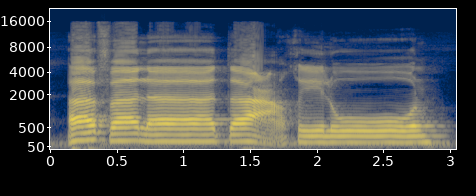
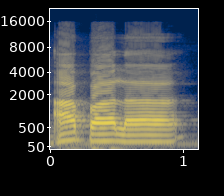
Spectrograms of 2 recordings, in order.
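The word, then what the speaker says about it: أفلا تعقلون: Kemudian, afalaa taqilun. Berhati-hatilah saat mengucapkan huruf fa. Jangan dibaca sebagai apala. Apala, tidak. Bukan pa, tapi fa.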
